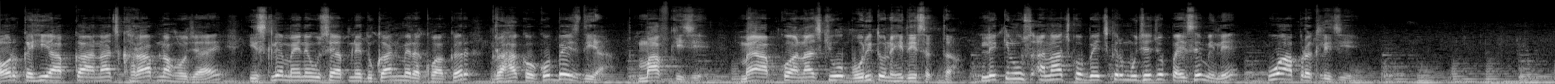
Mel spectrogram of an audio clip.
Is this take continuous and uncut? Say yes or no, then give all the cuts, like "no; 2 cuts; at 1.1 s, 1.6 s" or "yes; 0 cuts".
yes; 0 cuts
